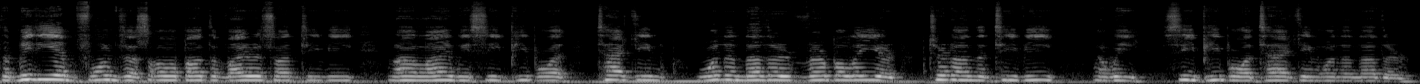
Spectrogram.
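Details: Man aged nearly 67 who has lived with cerebral palsy; dysarthric speech in cerebral palsy.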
